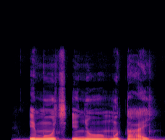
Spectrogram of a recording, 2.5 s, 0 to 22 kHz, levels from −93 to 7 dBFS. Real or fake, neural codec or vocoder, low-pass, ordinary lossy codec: real; none; 14.4 kHz; none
